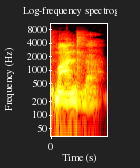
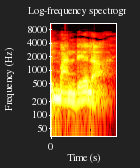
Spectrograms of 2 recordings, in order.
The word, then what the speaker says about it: Mandla: and ask me because he couldn't pronounce mandla he was used to say Mandela used to say to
